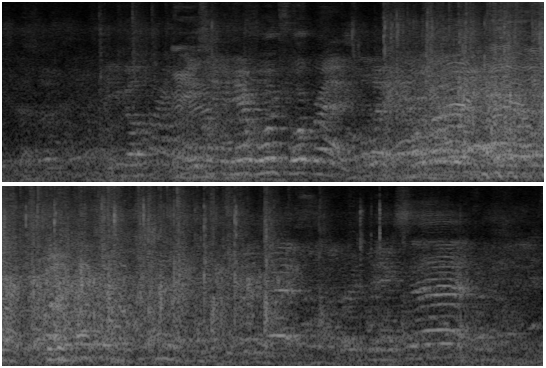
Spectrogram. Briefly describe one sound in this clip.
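A man speaks loudly and clearly to a crowd.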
